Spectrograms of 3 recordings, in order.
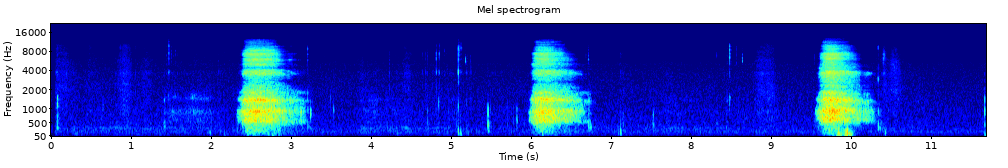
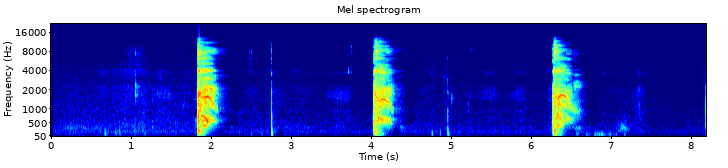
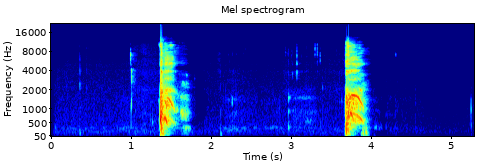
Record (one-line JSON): {"exhalation_length": "11.7 s", "exhalation_amplitude": 10077, "exhalation_signal_mean_std_ratio": 0.29, "three_cough_length": "8.2 s", "three_cough_amplitude": 29087, "three_cough_signal_mean_std_ratio": 0.21, "cough_length": "5.3 s", "cough_amplitude": 32768, "cough_signal_mean_std_ratio": 0.21, "survey_phase": "beta (2021-08-13 to 2022-03-07)", "age": "45-64", "gender": "Male", "wearing_mask": "No", "symptom_cough_any": true, "symptom_runny_or_blocked_nose": true, "symptom_shortness_of_breath": true, "symptom_sore_throat": true, "symptom_abdominal_pain": true, "symptom_fatigue": true, "symptom_headache": true, "symptom_change_to_sense_of_smell_or_taste": true, "smoker_status": "Never smoked", "respiratory_condition_asthma": false, "respiratory_condition_other": false, "recruitment_source": "Test and Trace", "submission_delay": "2 days", "covid_test_result": "Positive", "covid_test_method": "LFT"}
